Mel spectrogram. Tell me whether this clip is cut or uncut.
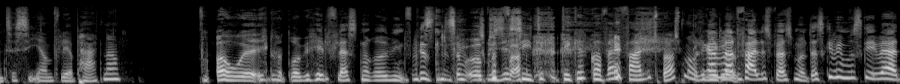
cut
